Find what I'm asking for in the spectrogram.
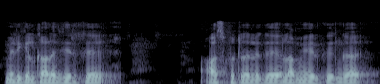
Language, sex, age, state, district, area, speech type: Tamil, male, 30-45, Tamil Nadu, Krishnagiri, rural, spontaneous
